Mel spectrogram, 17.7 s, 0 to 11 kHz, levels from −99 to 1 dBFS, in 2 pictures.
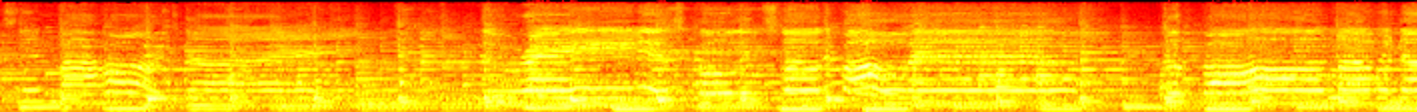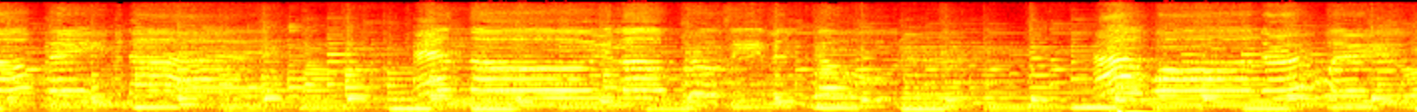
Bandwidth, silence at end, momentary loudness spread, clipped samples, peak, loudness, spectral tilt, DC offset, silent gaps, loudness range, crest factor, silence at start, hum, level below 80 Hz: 10 kHz; 0 s; 8 LU; under 0.1%; 0 dBFS; -12 LUFS; -4.5 dB/octave; 0.8%; none; 2 LU; 12 dB; 0 s; none; -38 dBFS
